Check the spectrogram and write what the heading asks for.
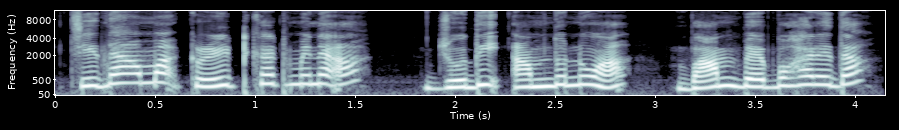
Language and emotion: Santali, disgusted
